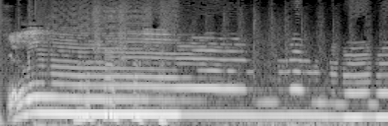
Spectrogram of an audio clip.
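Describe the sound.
A person's voice imitates a long, sustained wolf howl, rising at the start and holding a steady pitch before slowly fading, loud with no other talking.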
